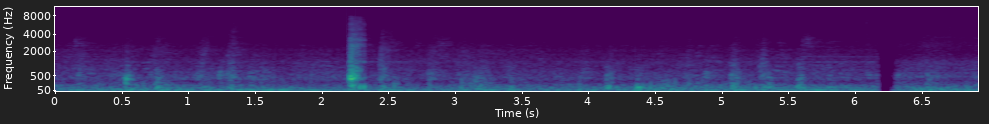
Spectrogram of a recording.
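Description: Train running, heard from on board: a steady low rumble with scattered clicks and knocks of the wheels over the track, the loudest a sharp knock about two seconds in. The sound cuts out for an instant near the end.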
